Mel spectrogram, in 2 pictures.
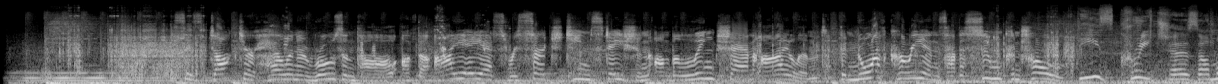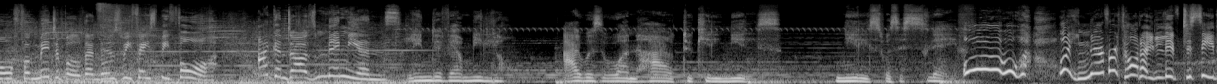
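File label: Irish female montage games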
